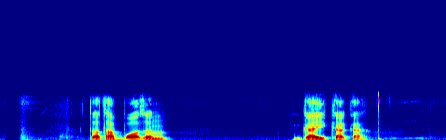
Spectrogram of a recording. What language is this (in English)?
Nepali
